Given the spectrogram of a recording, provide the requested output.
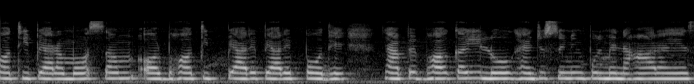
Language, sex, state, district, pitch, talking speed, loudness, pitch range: Hindi, female, Jharkhand, Sahebganj, 265 Hz, 190 wpm, -20 LUFS, 260-275 Hz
